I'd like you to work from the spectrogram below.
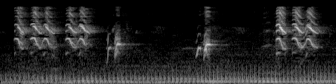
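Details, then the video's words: Kacer, the oriental magpie-robin, in combative ngobra song packed with imitated phrases: clusters of fast buzzy trills, two sharp upslurred chirps, then a final trilled burst, over a low hum. "KACER TARUNG NGOBRA FULL ISIAN"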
